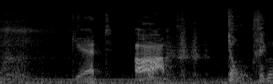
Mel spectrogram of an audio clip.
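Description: A man shouts angrily at close range.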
